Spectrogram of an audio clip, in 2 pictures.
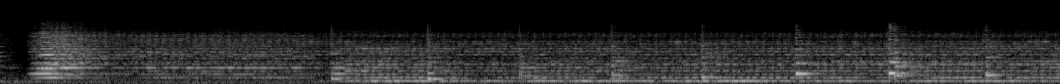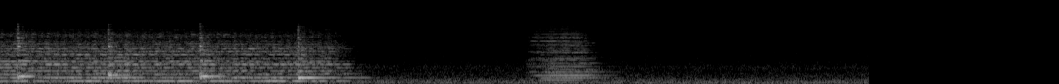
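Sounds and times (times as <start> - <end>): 
strings: 0.0 - 14.4, 15.9 - 16.8.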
